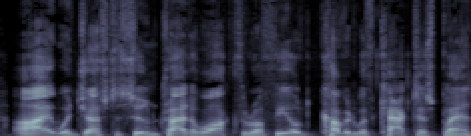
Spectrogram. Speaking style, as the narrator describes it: he said

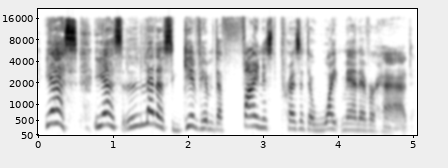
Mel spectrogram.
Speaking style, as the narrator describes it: they all cried out, making a great noise

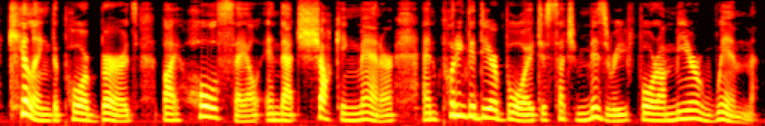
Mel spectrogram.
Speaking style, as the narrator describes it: replied she, with a short, bitter laugh

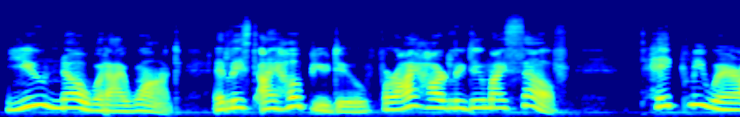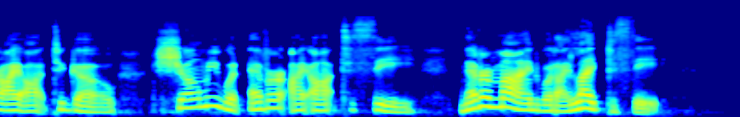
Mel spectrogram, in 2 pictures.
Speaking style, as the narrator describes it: he cried in much perplexity

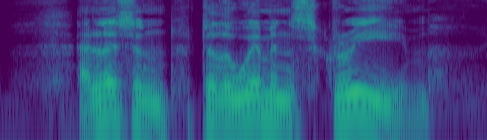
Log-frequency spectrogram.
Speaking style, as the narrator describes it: he said grimly, almost bitterly, as though he had been through the experience before

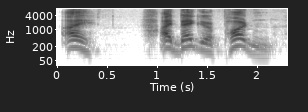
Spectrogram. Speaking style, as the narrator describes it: stammered Betsy, blushing and confused

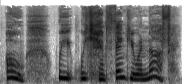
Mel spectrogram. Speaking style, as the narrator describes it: gasped Alice

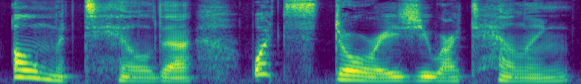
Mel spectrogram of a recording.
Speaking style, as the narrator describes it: exclaimed her sister

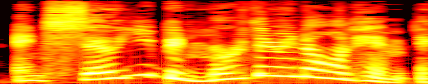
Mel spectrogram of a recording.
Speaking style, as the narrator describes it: exclaimed, lifting his hands and eyes in horror

